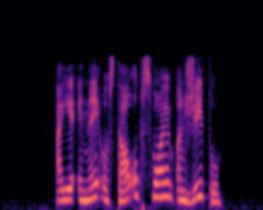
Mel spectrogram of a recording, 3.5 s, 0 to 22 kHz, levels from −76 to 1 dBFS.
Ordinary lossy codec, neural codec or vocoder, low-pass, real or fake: Opus, 64 kbps; codec, 16 kHz, 2 kbps, X-Codec, HuBERT features, trained on general audio; 7.2 kHz; fake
